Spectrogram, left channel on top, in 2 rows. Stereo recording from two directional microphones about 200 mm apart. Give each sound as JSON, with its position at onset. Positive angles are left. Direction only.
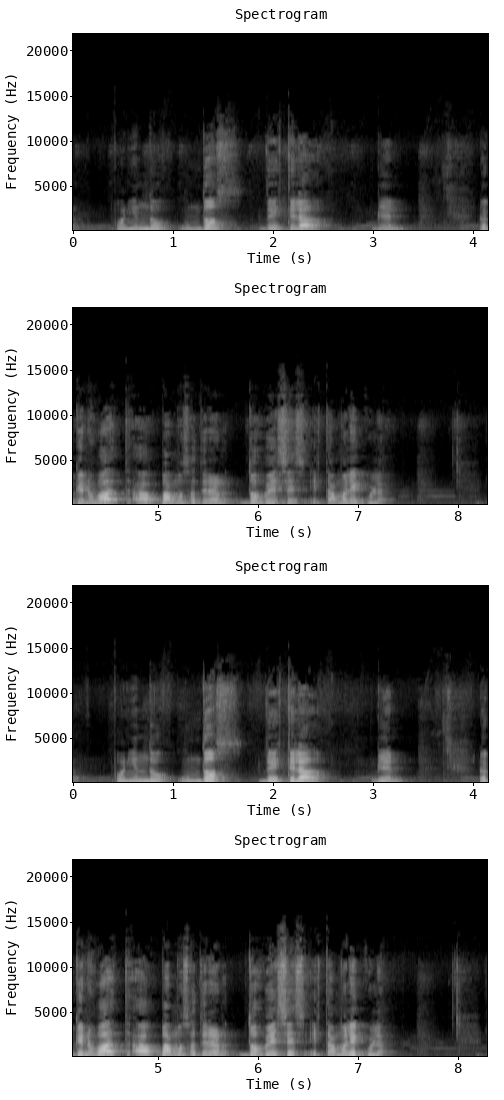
{"t": 0.4, "sound": "speech", "side_deg": -45}
{"t": 4.0, "sound": "speech", "side_deg": -50}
